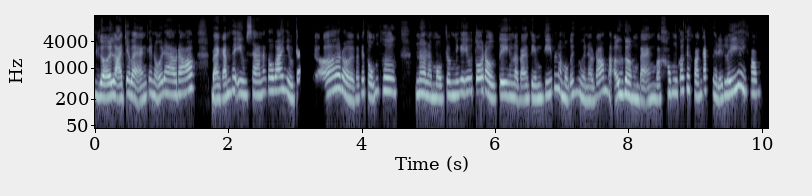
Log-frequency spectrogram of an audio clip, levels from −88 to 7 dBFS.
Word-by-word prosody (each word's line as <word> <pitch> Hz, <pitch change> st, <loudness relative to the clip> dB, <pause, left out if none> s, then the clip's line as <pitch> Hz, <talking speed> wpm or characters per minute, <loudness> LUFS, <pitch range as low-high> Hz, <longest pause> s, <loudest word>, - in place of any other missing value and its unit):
gợi 225 Hz, -1 st, +5 dB
lại 225 Hz, -4 st, +4 dB
cho 270 Hz, +3 st, 0 dB
bạn 215 Hz, -2 st, 0 dB
cái 275 Hz, -, -6 dB
nỗi 230 Hz, +1 st, -1 dB
đau 255 Hz, -2 st, +1 dB
đó, 290 Hz, +7 st, +2 dB, 0.2 s
bạn 200 Hz, 0 st, +2 dB
cảm 220 Hz, +5 st, +1 dB
thấy 300 Hz, -, -1 dB
yêu 260 Hz, -1 st, 0 dB
xa 250 Hz, -1 st, -2 dB
nó 280 Hz, +3 st, -5 dB
có 305 Hz, 0 st, +3 dB
quá 315 Hz, +1 st, +3 dB
nhiều 260 Hz, -10 st, -1 dB
trắc 275 Hz, -, -3 dB, 0.2 s
trở 320 Hz, +7 st, +2 dB
rồi 215 Hz, -10 st, +1 dB
và 205 Hz, -, -7 dB
cái 275 Hz, -, -5 dB
tổn 225 Hz, +1 st, -3 dB
thương, 300 Hz, -2 st, +3 dB, 0.3 s
nên 260 Hz, -1 st, +1 dB
là 230 Hz, -, -1 dB
một 210 Hz, -1 st, 0 dB
trong 245 Hz, -1 st, 0 dB
những 250 Hz, -, -1 dB
cái 275 Hz, -, +1 dB
yếu 295 Hz, +1 st, -1 dB
tố 300 Hz, 0 st, +4 dB
đầu 250 Hz, -7 st, +2 dB
tiên 240 Hz, 0 st, +3 dB
là 205 Hz, -, -1 dB
bạn 195 Hz, +1 st, -2 dB
tìm 210 Hz, 0 st, -1 dB
kiếm 250 Hz, +2 st, -3 dB
là 345 Hz, -, -1 dB
một 215 Hz, -5 st, +1 dB
cái 245 Hz, -, -4 dB
người 240 Hz, -7 st, -3 dB
nào 185 Hz, -1 st, -4 dB
đó 250 Hz, +8 st, -1 dB
mà 310 Hz, -, -4 dB
ở -, -, 0 dB
gần 220 Hz, -6 st, +3 dB
bạn 185 Hz, +3 st, -3 dB
và 200 Hz, -, -3 dB
không 270 Hz, +5 st, -5 dB
có 305 Hz, -, 0 dB
cái 330 Hz, -, -2 dB
khoảng 240 Hz, 0 st, -2 dB
cách 310 Hz, 0 st, -2 dB
về 230 Hz, -, -3 dB
địa 200 Hz, -, -3 dB
lý 285 Hz, +7 st, +4 dB
hay 375 Hz, -, +2 dB
không? 265 Hz, 0 st, 0 dB
250 Hz, 350 wpm, -24 LUFS, 215-280 Hz, 0.3 s, gợi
